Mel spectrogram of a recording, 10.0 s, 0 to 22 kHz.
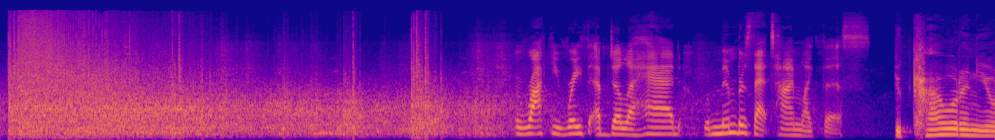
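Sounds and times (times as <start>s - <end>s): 
explosions from bombing of a city: 0.0s - 5.6s
speech: 5.2s - 9.9s.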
